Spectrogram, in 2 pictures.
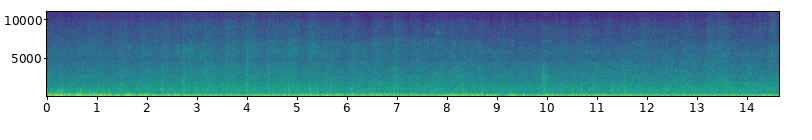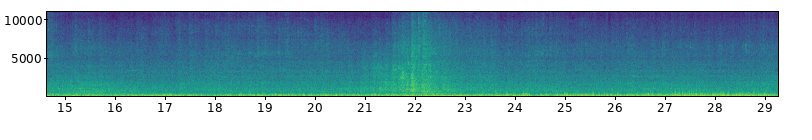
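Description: Covered hopper cars of a freight train rolling past, their wheels clicking over the rail joints with a steady rumble. A brief hissing burst stands out about three-quarters of the way through.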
